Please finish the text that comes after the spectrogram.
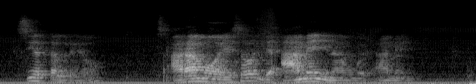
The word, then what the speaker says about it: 아멘: 그래서 아람어에서 이제 아멘이 나온 거예요. 아멘. 우리 영어로는 또 이거를 에이멘이라고도 하기도 하죠. 근데 본래 발음은 아멘이죠. 믿습니다 이런 뜻이에요.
